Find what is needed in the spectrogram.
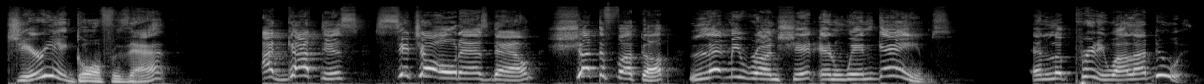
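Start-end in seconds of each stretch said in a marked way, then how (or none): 2.6-11.9 much higher, brash hammed-up swagger; cocky Dion. Host playing Dion taking over from Jerry, higher cocky swagger. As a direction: boss the old man around, mock bravado. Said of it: "That's what Dion would do".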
